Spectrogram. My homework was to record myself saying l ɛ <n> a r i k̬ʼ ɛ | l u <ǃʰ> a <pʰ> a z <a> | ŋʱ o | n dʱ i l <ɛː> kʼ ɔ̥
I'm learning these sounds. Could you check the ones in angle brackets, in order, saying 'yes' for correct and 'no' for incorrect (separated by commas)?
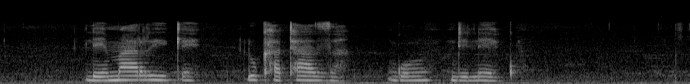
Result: no, no, no, yes, yes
